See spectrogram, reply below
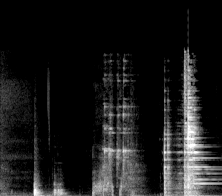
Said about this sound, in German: Komm, ich mach dir sogar deins auch. Machen wir mal mein Getränk hier auf.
